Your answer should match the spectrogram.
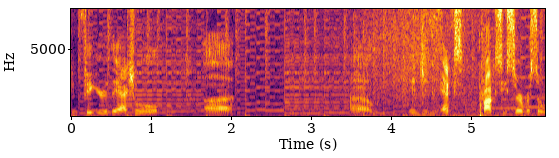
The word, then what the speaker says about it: nginx: it, application is going to be it's called engine X, however you want to spell that, but that's how they spell it.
